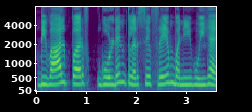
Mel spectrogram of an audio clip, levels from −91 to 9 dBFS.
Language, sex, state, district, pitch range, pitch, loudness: Hindi, female, Jharkhand, Ranchi, 245-280 Hz, 260 Hz, -17 LUFS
